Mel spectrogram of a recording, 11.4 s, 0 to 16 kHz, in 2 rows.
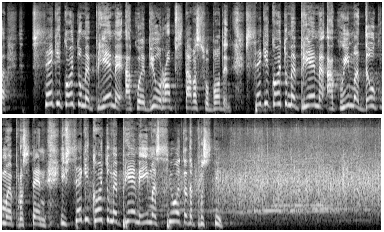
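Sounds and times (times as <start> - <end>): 
speech: 0.0 - 9.4
audience applause during a sermon in church: 7.3 - 11.3.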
